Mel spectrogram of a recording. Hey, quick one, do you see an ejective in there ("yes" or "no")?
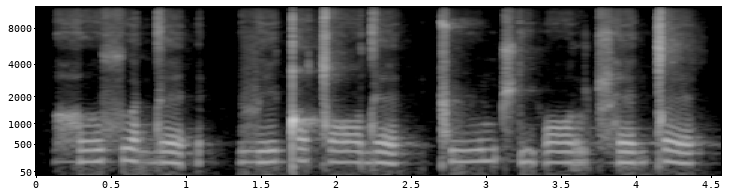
yes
